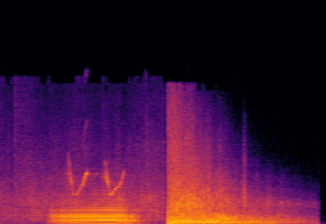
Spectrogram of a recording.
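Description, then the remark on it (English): A deep, bellowing hippo call is cut off by a single loud gunshot, which rings out and fades slowly over the next second and a half. No one speaks. “I I was just pointing. I didn't mean the gun.”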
